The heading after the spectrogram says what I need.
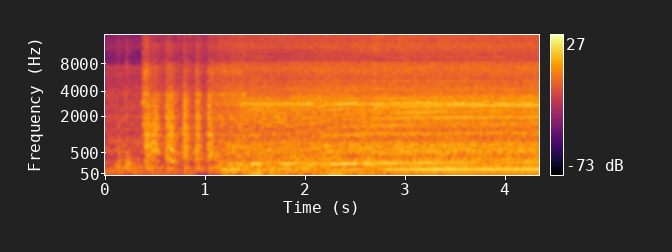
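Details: Engine cranked during a fuel-system check, with a multimeter back-probed on the injector harness to read injector voltage: a few quick cranking beats, then it fires promptly and settles into a steady, even idle; normal start.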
